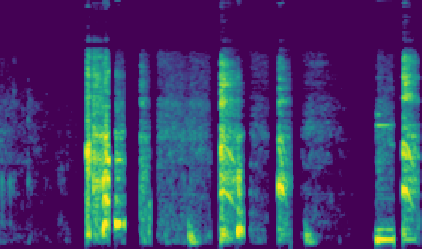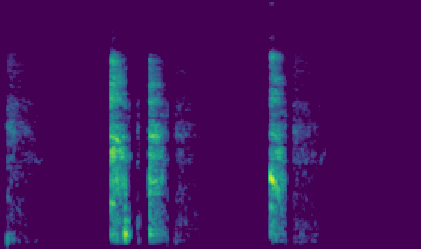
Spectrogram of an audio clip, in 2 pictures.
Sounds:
Cough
